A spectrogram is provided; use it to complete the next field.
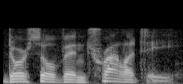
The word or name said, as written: dorsoventrality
